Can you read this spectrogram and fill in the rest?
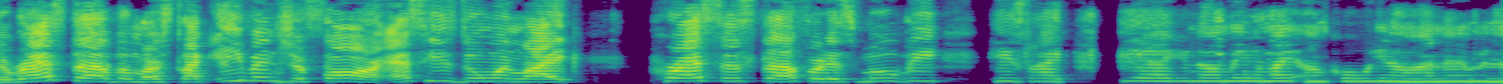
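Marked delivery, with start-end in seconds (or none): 5.6-7.5 put-on soft-spoken voice. Imitating Jafar doing press for the movie: imitating Jafar's soft-spoken voice. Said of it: "all the Jackson children are soft-spoken".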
